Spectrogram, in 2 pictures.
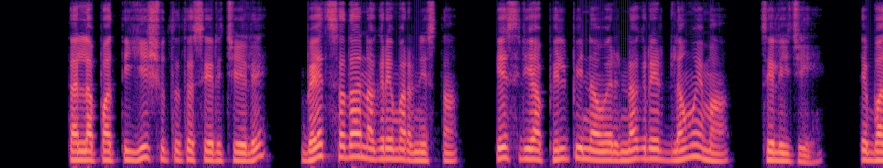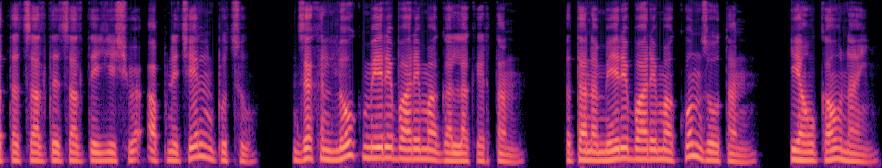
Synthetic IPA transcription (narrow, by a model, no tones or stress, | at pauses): t̪ɛːlːapɐt̪ijiːʃut̪ɐt̪ɐseːɾet͡ʃeːle | bɛːt̪ʰsɐd̪anɐɡɾemɐ̃ɾanɪst̪ã | keːsɾɪjapʰɪlpːinɐ̃ʋẽɾenɐɡɾeɾlɐ̃ũẽmã | t͡sɪlid͡ʒḛː | t̪ebɐt̪ɐt͡sɐlt̪et͡sɐlt̪ejiːʃʊeʔɐpnet͡ʃeːlenpʊt͡ʃʰu | d͡zɛːkʰənloːkmeːɾebaːɾemãɡɐlːakeːɾt̪ɐn | t̪at̪ɛːnameːɾebaːɾemãkʊnd͡zoːt̪ɦɐn | kiɦãːũkɐ̃ũnaːĩː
